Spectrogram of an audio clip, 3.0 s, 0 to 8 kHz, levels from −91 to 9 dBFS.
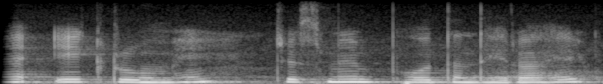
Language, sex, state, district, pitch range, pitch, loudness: Hindi, female, Uttar Pradesh, Saharanpur, 215-245 Hz, 235 Hz, -12 LUFS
